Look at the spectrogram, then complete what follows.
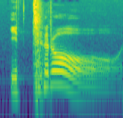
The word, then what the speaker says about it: יתרו: 이걸 뭐라고 하냐면은 이트로, 이제 히브리식으로 원문 발음대로 읽으면 여기 이제 하나가 들어갑니다. 이트로가 돼요. 한번 읽어볼까요?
